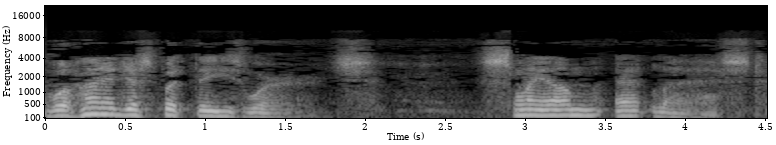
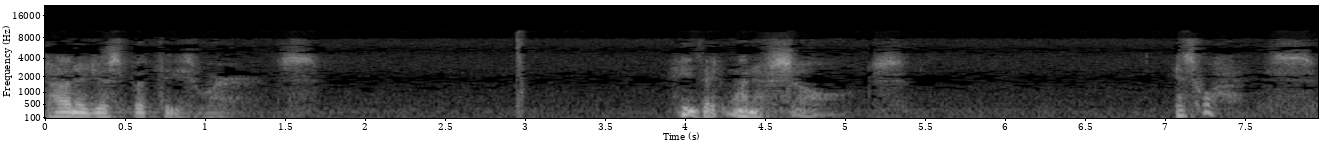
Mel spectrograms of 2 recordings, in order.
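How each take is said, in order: First: Slow, stretched-out punchline; deadpan joke. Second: Slow, hushed and earnest; sincere, solemn. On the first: Husband jokes to wife about his epitaph, slow deadpan. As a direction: draw out the epitaph slowly for the laugh. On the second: Husband gives wife his true epitaph, quiet and solemn. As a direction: soften right down, leaving weight between phrases. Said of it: "Without being overly pious or super righteous". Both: Retold or imitated.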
